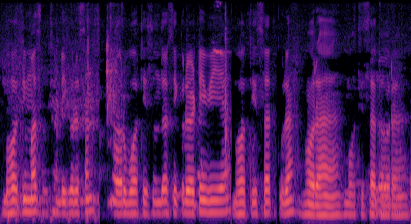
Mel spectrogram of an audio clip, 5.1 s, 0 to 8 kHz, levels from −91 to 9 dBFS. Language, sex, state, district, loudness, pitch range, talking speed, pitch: Hindi, male, Chhattisgarh, Balrampur, -29 LUFS, 140-160 Hz, 280 wpm, 150 Hz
